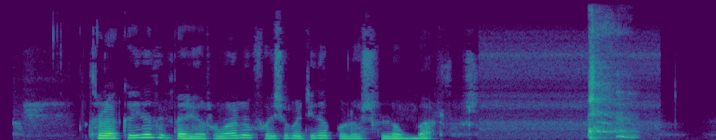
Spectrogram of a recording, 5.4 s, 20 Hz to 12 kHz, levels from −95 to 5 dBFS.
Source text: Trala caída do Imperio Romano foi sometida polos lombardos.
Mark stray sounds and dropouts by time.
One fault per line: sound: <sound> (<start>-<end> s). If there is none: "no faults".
sound: cough (4.4-4.8 s)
